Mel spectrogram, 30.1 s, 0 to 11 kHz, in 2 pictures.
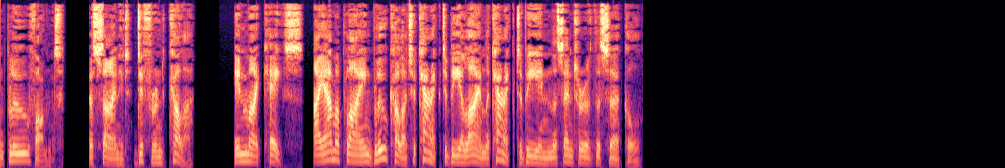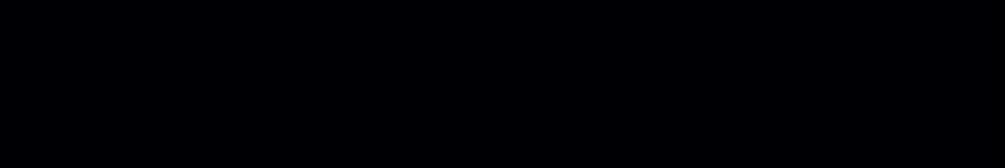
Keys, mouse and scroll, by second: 2.7 click, 2.8 click, 4.5 click, 7.3 click, 15.7 click, 15.7 click, 17.2 shift+click, 18.7 click, 20.7 ctrl+space, 20.9-30.1 ctrl+drag.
